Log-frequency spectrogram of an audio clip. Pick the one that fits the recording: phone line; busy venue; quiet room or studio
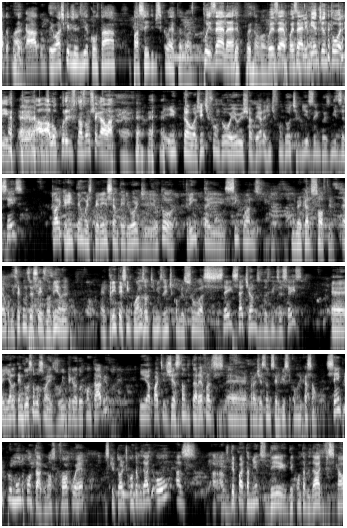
busy venue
